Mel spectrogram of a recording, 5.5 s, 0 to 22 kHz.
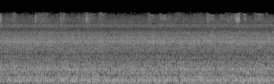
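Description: Abarth 595's 1.4-litre turbocharged four-cylinder idling steadily with the car stopped, heard from inside the cabin as a constant low hum.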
